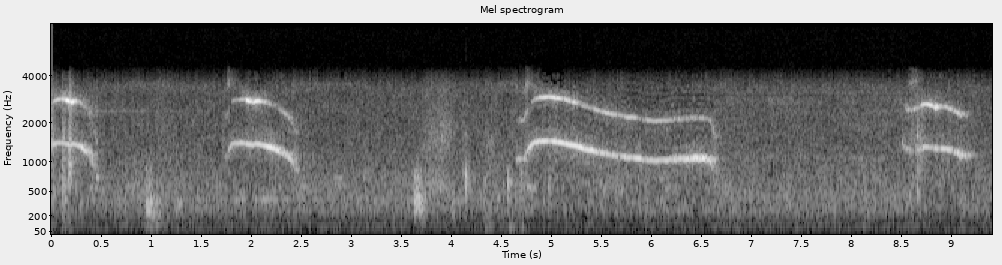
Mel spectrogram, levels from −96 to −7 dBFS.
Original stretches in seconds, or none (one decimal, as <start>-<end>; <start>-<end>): 0.0-6.2; 8.6-9.4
